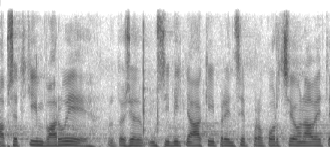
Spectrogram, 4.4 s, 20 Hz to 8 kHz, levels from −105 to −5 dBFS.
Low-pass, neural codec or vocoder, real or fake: 7.2 kHz; none; real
